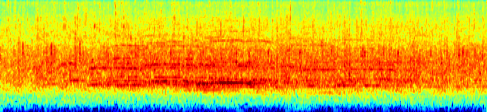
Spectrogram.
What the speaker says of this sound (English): give another round of applause for the fantastic entertainment, the DuPont Brass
